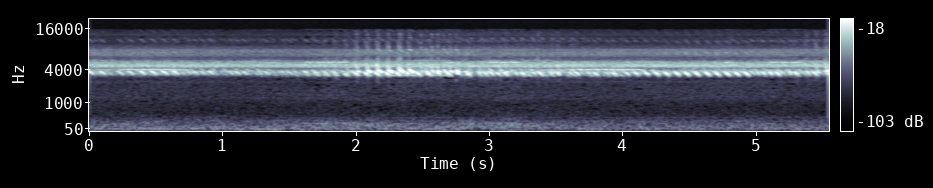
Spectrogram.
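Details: Many bell crickets trill together on an autumn night in Sanuki, Chiba Prefecture, Japan. The high, tinkling pulsed song forms an unbroken wall of sound that grows a little louder after the second second.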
